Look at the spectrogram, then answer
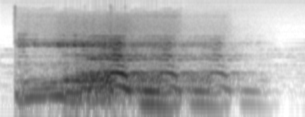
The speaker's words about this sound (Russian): Пасть раскрылась и издала ворчание, будто вулкан.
